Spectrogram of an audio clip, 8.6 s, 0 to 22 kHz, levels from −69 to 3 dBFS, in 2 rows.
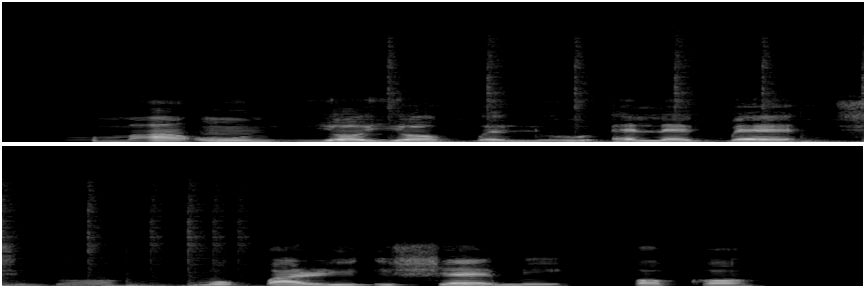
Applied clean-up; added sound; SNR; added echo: none; Drum kit; 12 dB; none.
